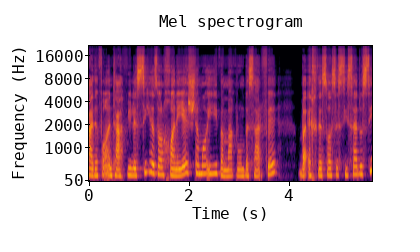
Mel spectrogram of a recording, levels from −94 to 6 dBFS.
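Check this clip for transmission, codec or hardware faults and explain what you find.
Nothing to report: no fault is audible anywhere in the speech.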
